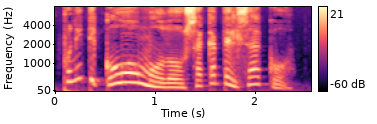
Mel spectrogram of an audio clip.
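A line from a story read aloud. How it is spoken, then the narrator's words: Fatherly advice. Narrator (Spanish): le aconsejó con tono paternal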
